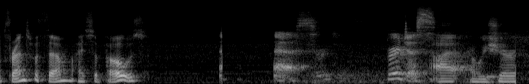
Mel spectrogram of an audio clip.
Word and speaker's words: Verjus: So now I'm actually gonna look up how to pronounce it. Oop. How to, and because I don't know, I didn't trust if Google was right. It might be right. Pronounce Verjus. See. Verjus. Nope, it is right.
